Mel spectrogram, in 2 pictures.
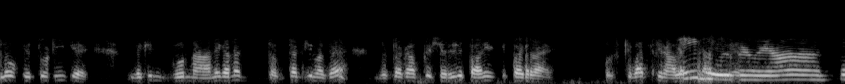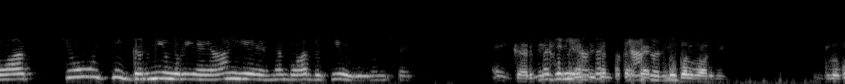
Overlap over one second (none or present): present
